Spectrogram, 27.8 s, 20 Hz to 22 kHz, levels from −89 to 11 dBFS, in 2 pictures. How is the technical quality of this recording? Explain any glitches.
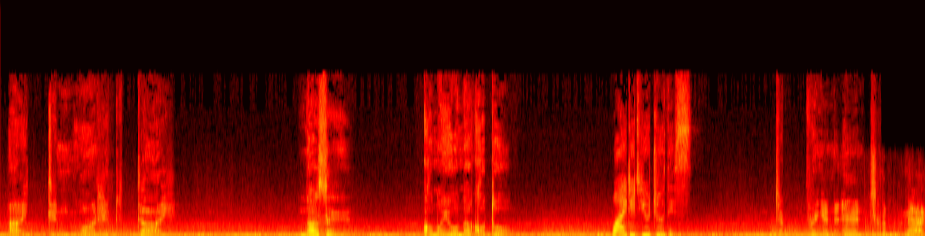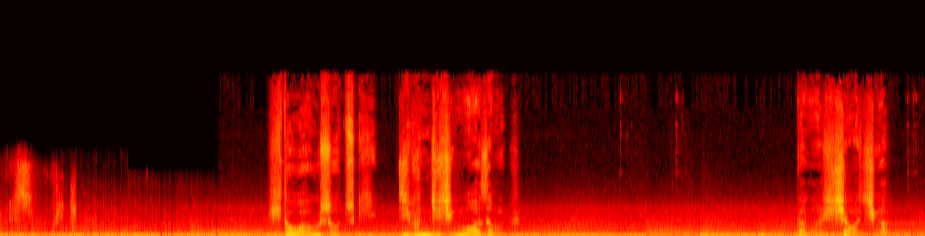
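There's one glitch worth flagging. From 12.97 to 17.21 s there's a call bitrate drop. The encoder starved for bits, so the top end cuts off around 6 kHz. That points to roughly 64 dropping to 8 kbps, and the sound goes muffled and watery until it recovers.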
